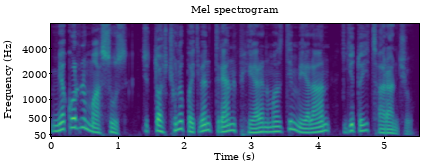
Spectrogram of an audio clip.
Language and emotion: Kashmiri, surprised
